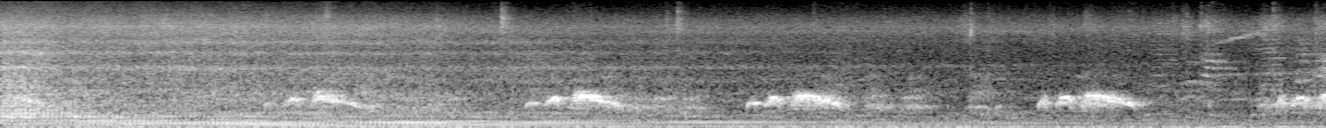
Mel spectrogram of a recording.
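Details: Spotted dove kept in a cage in Ba Vì, Hanoi, Vietnam: mellow, low coo phrases rising then falling, repeated about every two seconds over a faint constant hiss.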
